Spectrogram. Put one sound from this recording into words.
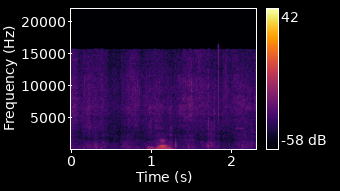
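A cow moos nearby.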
